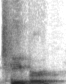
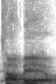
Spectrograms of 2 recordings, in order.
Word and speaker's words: Taber: in English so you they say my name tapir but I used I lived in France as a kid and they said Tapia so I like him so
